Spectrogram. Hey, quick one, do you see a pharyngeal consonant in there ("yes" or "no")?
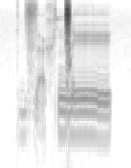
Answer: no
